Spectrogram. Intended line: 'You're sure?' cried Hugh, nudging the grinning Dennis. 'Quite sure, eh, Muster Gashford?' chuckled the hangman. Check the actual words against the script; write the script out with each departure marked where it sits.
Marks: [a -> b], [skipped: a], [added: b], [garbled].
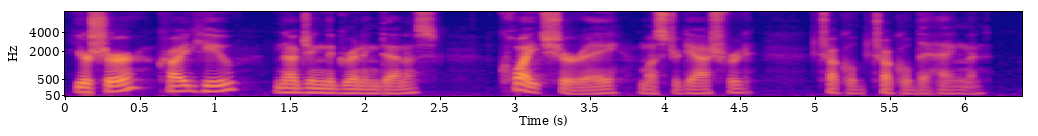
'You're sure?' cried Hugh, nudging the grinning Dennis. 'Quite sure, eh, Muster Gashford?' chuckled [added: chuckled] the hangman.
